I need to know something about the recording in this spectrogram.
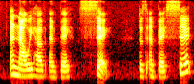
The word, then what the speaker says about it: empecé: as our example here, you hear that the Z has a S sound. So, without a spelling change, it is pronounced empecé.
